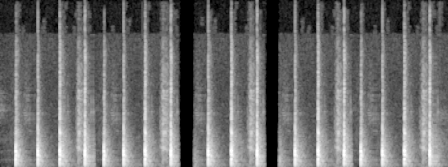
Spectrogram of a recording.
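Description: Rapid, repeated knocking on a door, about four or five knocks a second, with two brief pauses in the middle.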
